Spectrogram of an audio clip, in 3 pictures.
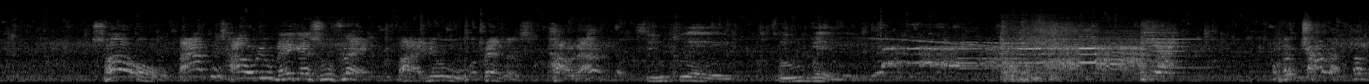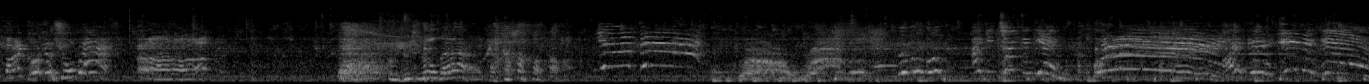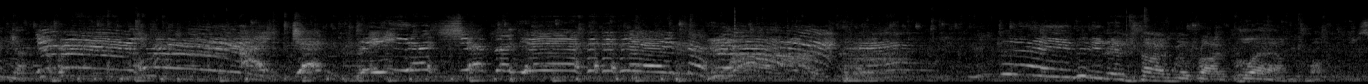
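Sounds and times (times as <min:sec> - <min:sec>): cartoon speech from television: 0:12.8 - 0:15.9, 0:19.6 - 0:38.9.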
